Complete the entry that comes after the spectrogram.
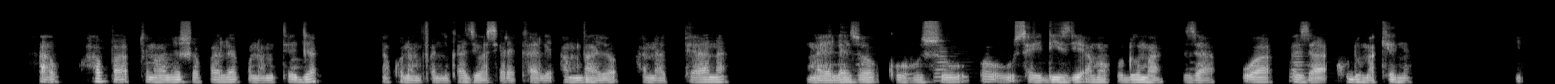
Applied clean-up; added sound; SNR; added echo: none; Brass instrument; 16 dB; none.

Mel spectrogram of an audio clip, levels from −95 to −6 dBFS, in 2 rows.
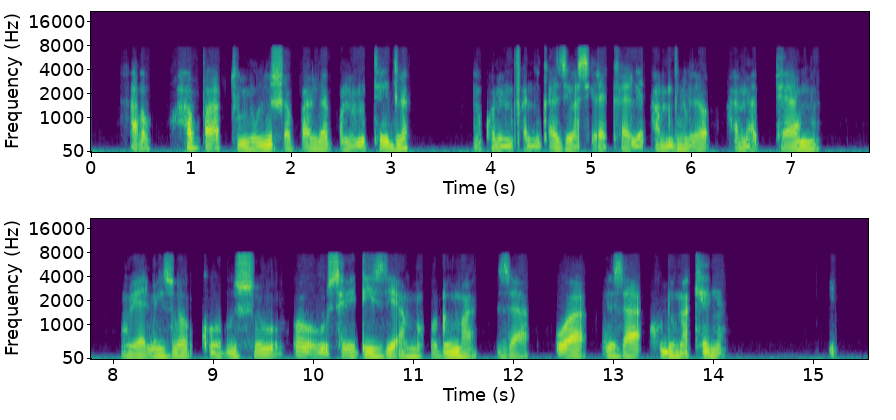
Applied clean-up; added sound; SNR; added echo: neural diffusion model UNIVERSE++.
